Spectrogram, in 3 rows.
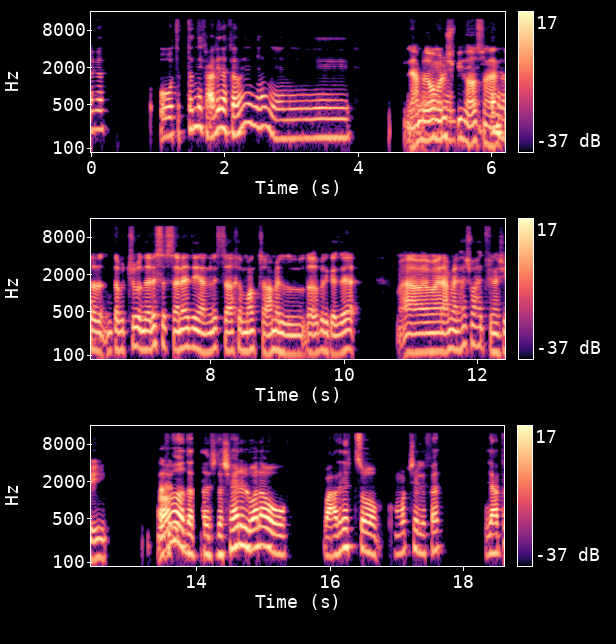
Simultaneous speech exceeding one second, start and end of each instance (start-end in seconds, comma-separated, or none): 4.7-6.3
